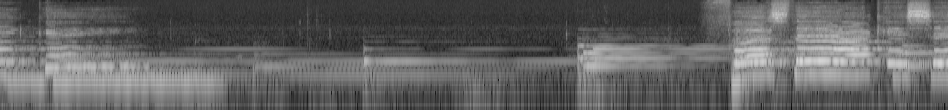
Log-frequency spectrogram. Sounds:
electric piano, music

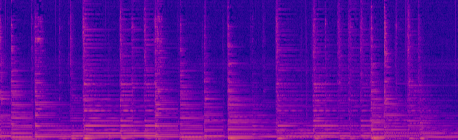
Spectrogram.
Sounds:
strum, plucked string instrument, acoustic guitar, musical instrument, guitar, music

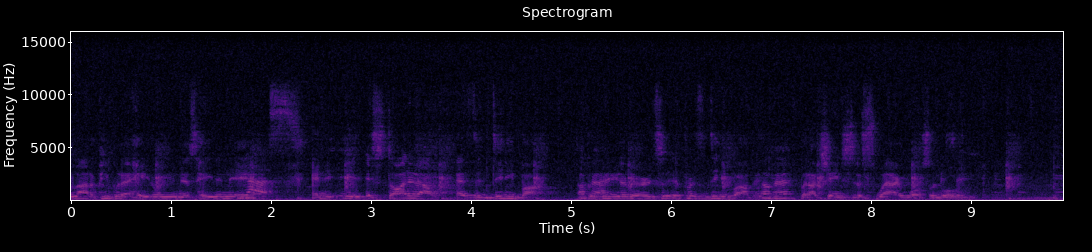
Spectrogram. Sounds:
speech, music

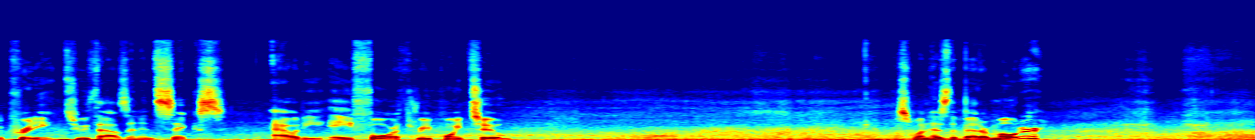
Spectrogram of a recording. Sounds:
vehicle, car, fixed-wing aircraft, speech

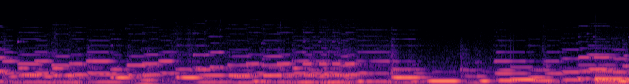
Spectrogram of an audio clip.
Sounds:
music, musical instrument, keyboard (musical), organ

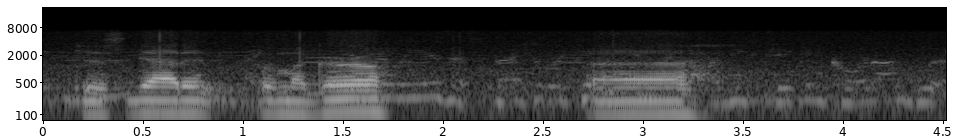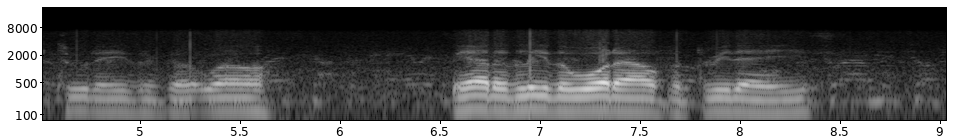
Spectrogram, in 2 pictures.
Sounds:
speech

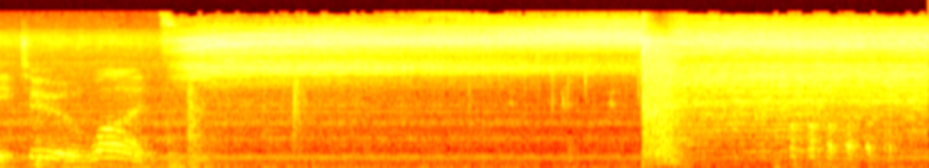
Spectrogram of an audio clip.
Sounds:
speech

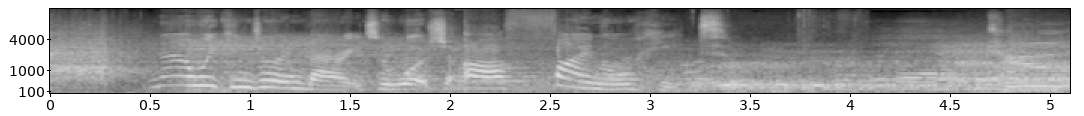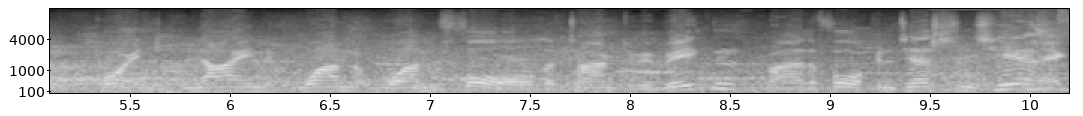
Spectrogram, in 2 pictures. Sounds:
speech

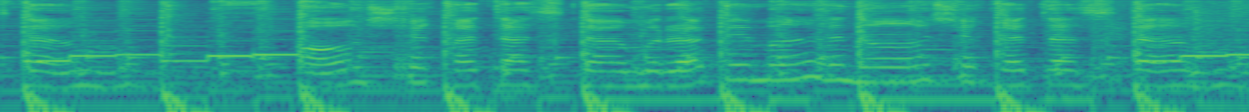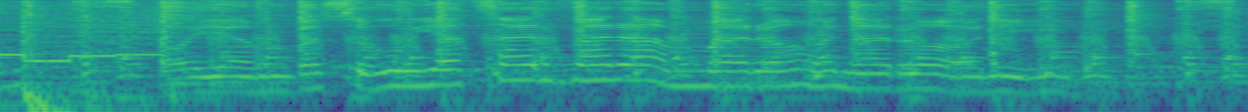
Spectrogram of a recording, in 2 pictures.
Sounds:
music, gospel music

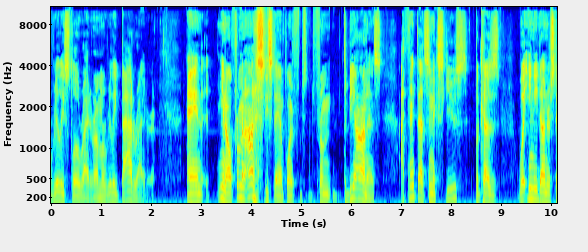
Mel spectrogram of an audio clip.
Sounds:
speech

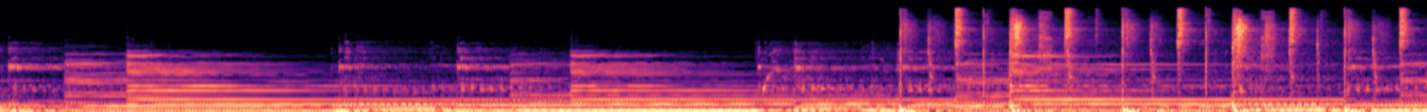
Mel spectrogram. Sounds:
reverberation, music

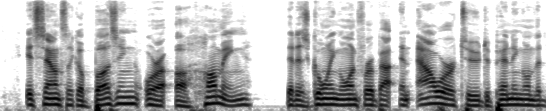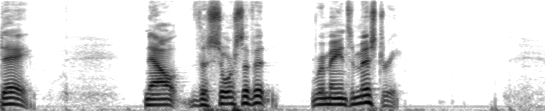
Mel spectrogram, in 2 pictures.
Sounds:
speech

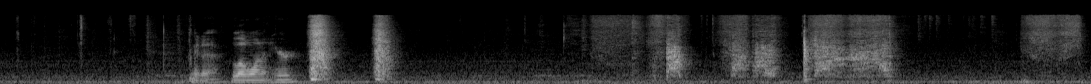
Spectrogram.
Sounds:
speech, inside a small room

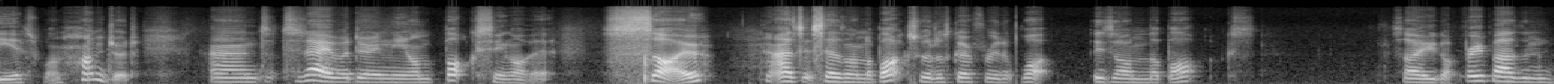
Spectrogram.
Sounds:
speech

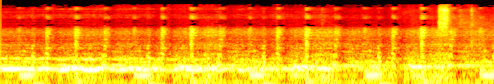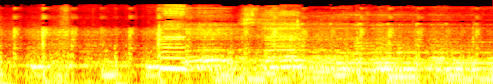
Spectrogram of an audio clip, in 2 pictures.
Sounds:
music

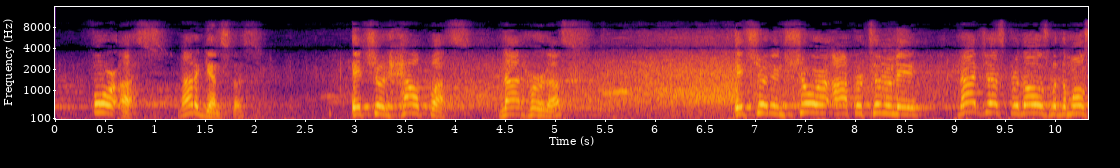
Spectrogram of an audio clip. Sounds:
speech, monologue, man speaking

